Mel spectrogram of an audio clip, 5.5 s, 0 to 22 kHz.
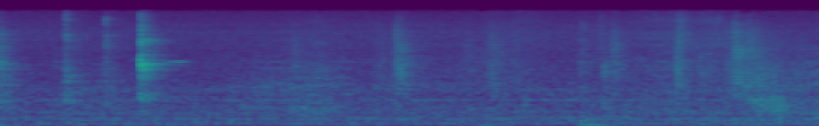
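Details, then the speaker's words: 1980s 36" SMC Laguna ceiling fan, thrift-store find, running on high (only speed working) in forward: quiet run with scattered irregular ticks and taps; fan visibly shaking on top, wobbling. "This fan's rather shaky and wobbly. It's something you can't mess around with."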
